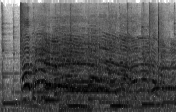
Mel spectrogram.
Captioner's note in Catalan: cridòria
